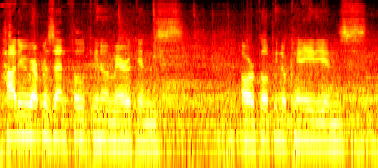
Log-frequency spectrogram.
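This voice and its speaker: A man's voice: mid-range voice, steady tone, fast, noisy background. A young man, a filmmaker guest, talking in a casual interview with lots of "like" fillers. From Thailand. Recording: music playing behind.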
